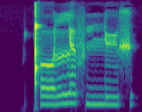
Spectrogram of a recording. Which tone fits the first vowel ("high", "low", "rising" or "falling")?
low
